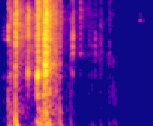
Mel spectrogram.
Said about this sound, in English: I'm going to shuffle them so that your listeners can hear like how smooth they are.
